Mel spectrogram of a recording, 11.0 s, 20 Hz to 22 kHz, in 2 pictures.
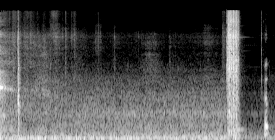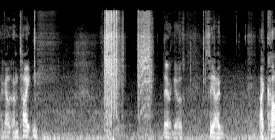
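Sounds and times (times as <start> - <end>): impact wrench burst: 4.5 - 4.9, 7.6 - 8.6.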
